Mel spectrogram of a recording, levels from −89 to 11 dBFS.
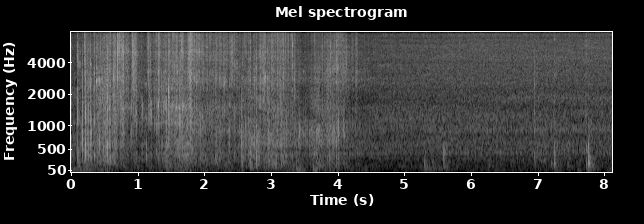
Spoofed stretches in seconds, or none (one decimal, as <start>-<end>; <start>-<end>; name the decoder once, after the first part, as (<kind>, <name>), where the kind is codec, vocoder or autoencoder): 0.5-4.6 (codec, SNAC)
